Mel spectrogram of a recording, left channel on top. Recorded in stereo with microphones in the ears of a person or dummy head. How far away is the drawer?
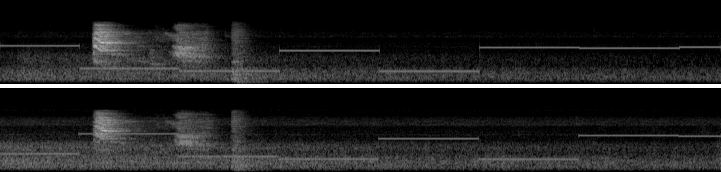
About 1.5 m.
